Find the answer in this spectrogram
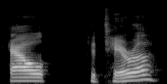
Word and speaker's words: Calcaterra: This is the backup tight end for the Eagles, Grant Calcaterra, I believe is how you pronounce his last name.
